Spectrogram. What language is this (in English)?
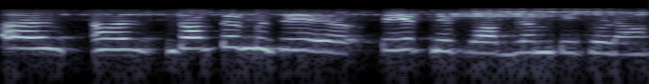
Urdu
